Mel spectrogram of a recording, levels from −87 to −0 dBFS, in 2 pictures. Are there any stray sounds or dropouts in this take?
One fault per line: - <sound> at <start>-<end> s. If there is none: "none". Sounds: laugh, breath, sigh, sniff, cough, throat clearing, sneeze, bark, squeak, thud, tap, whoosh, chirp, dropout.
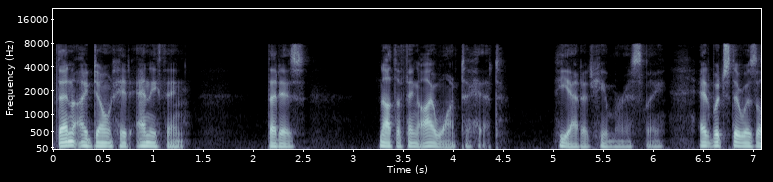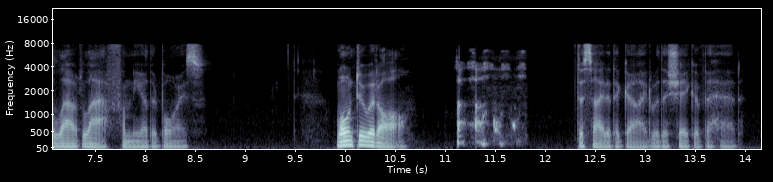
- laugh at 11.1-11.8 s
